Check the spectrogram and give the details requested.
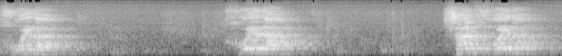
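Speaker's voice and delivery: high, commanding cry of fuera; commanding exorcism shout. Retold or imitated. Humble preacher ordering the demon out, commanding shout. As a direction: cast the demon out with authority.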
